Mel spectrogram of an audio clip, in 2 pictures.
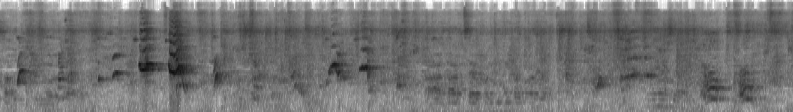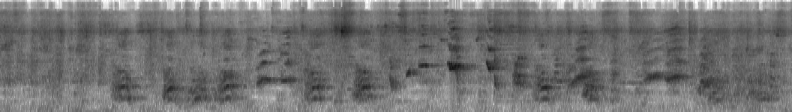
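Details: Dobermann dog at a stud service in Bunuan, Dagupan City, Pangasinan; brief high squeaky whimpers and whines come in scattered bursts, with people talking over much of the recording.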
